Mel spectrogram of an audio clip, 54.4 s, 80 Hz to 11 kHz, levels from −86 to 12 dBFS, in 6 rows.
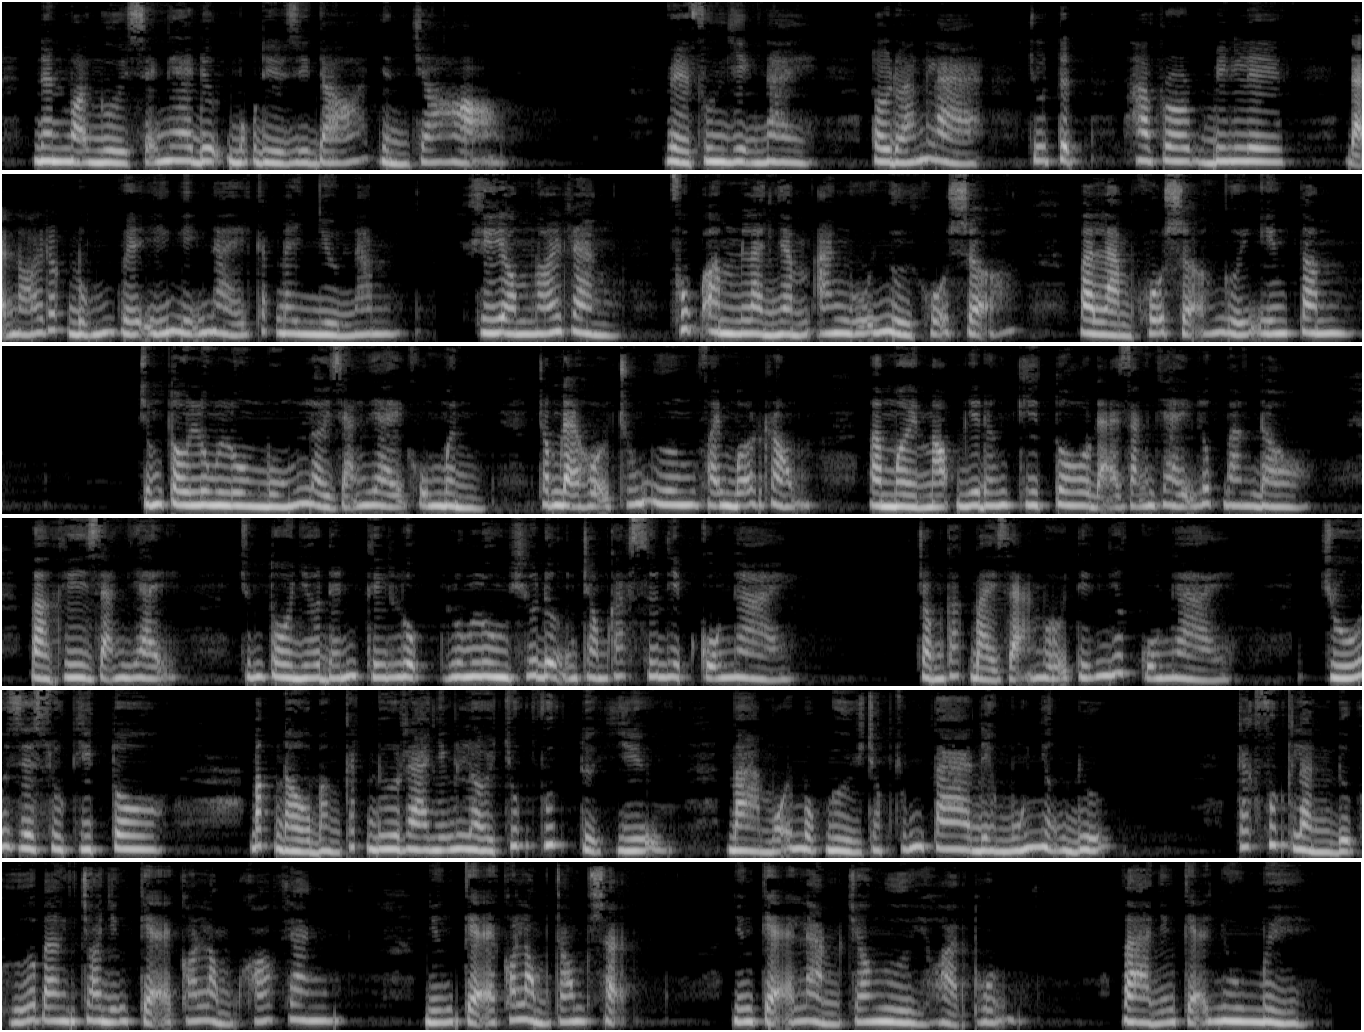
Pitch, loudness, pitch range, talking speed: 250 Hz, -22 LUFS, 235-260 Hz, 190 wpm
